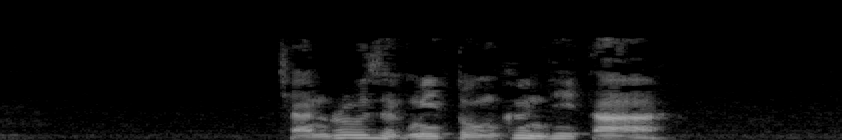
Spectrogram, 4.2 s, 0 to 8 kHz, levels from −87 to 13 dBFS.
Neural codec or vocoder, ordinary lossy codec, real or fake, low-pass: none; MP3, 24 kbps; real; 7.2 kHz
